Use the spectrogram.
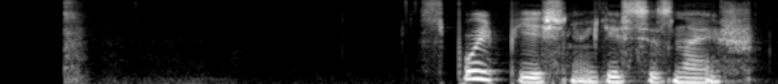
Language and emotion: Russian, neutral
